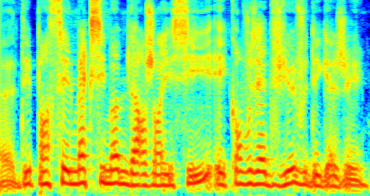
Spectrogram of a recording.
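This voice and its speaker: Against a silent background in a very clean recording, a woman speaks at a fairly slow pace with a fairly low pitch, a dark, mellow tone and vocal fry. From rural France. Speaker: housing rights activist. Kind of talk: radio interview.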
